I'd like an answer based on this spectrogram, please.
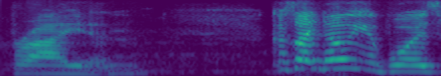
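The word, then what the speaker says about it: Bryon: Um, so what I my favorite part about this whole stupid uh Byron gnome, Brian Gnome, sorry, it's spelled weird. It's B R Y O N B R Y O N. Brian, cuz I know you boys want to go look at those titties later.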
